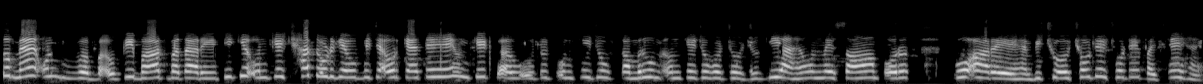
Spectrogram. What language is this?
Hindi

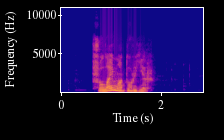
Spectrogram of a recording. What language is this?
Bashkir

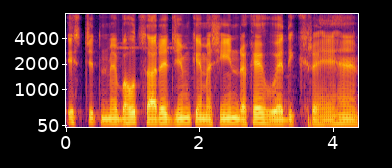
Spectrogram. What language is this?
Hindi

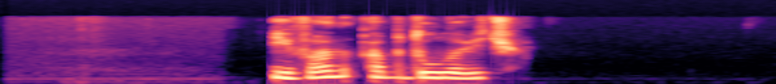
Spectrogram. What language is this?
Russian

